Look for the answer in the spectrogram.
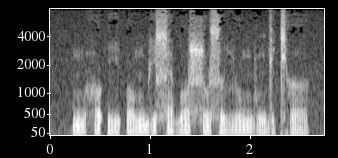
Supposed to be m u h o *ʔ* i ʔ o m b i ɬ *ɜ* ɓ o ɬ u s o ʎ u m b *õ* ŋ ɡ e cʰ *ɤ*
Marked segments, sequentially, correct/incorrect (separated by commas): correct, correct, incorrect, correct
